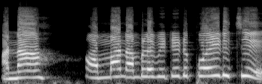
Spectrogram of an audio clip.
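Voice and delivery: breaking the news in grief; crying out. Acted. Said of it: "என்று கத்தினாள் கீதா". (கதறியபடி கத்தி)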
